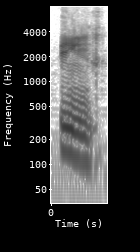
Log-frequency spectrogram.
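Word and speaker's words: Ting (听): escuchar en chino se dice Ting.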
